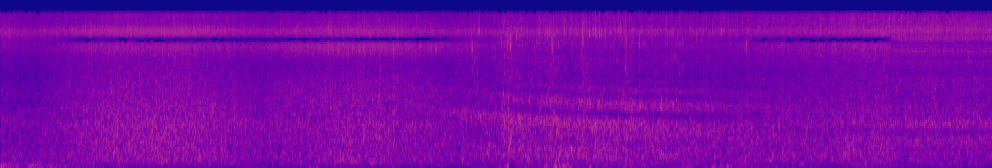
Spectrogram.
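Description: Shallow, fast creek rushing over rocks: a steady wash of running water.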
